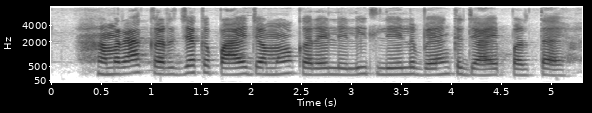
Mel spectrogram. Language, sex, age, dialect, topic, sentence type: Maithili, female, 18-24, Angika, banking, question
